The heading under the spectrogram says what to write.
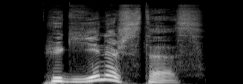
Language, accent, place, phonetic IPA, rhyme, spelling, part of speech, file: German, Germany, Berlin, [hyˈɡi̯eːnɪʃstəs], -eːnɪʃstəs, hygienischstes, adjective, De-hygienischstes.ogg
- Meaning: strong/mixed nominative/accusative neuter singular superlative degree of hygienisch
